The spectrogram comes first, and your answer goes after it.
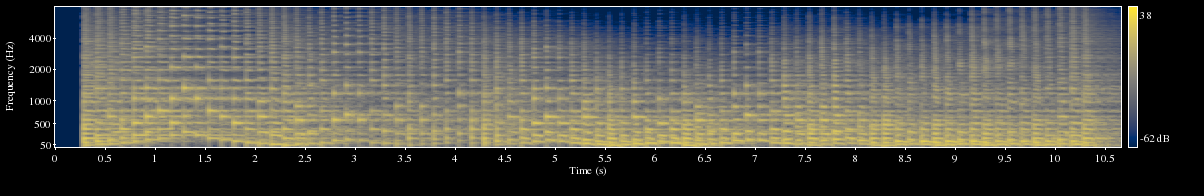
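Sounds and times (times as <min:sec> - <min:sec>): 
synthesizer in WLA parking garage: 0:00.3 - 0:10.6.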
